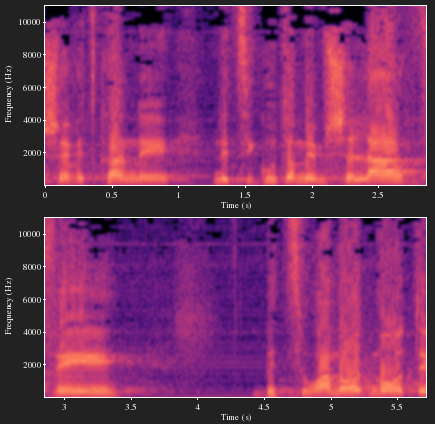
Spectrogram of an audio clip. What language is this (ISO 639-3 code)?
heb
